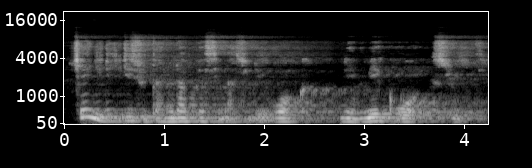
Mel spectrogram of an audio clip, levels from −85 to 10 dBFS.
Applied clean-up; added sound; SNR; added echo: none; none; none; reverberation time 1.8 s.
